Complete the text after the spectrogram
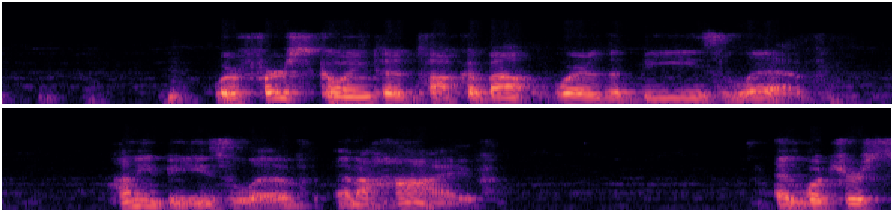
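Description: A woman speaks calmly through an online call, as if presenting.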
